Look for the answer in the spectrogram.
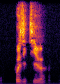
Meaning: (adjective) feminine singular of positif; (verb) inflection of positiver: 1. first/third-person singular present indicative/subjunctive 2. second-person singular imperative
- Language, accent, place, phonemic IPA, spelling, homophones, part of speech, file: French, France, Lyon, /po.zi.tiv/, positive, positivent / positives, adjective / verb, LL-Q150 (fra)-positive.wav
